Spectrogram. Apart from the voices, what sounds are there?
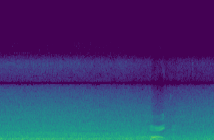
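waterfall on Wonderland Trail, Mount Rainier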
